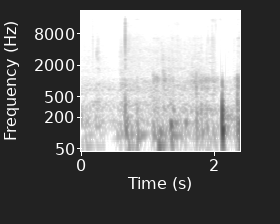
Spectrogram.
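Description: A few soft, irregular knocks and a sharp click over quiet room tone, the sort of handling noise made on a conference table between speakers.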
